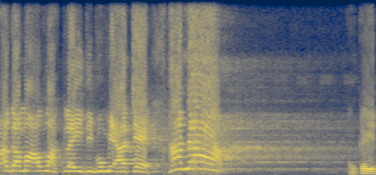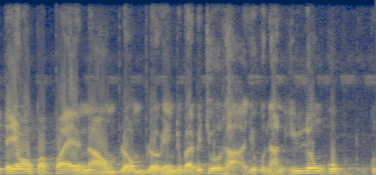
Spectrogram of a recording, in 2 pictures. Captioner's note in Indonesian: berteriak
